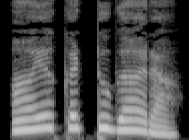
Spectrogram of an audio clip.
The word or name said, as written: ಆಯಕಟ್ಟುಗಾರ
